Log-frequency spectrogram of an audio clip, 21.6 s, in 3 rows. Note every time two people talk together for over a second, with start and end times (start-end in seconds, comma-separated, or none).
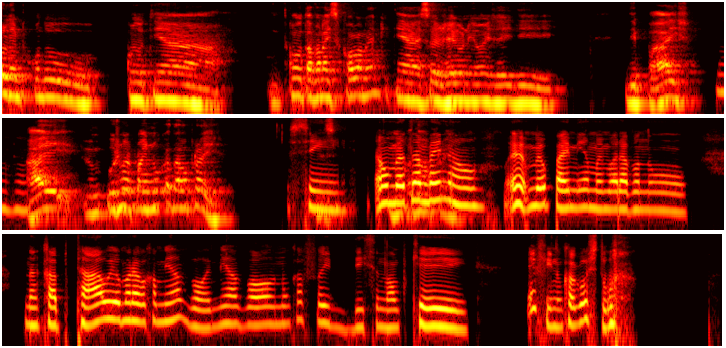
10.3-11.9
